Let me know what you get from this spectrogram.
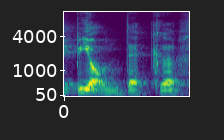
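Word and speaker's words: Piątek: detto questo christophe piatek scritto piatek ma si legge piontek sicuramente sta attirando i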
